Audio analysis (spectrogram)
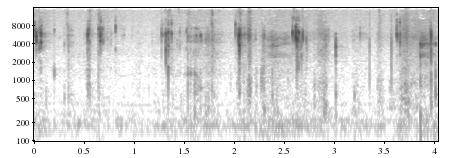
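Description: Someone eating kimchi cheese fried rice, with soft close-up bites and chewing, small crunchy clicks and wet mouth sounds spread irregularly at low volume.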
